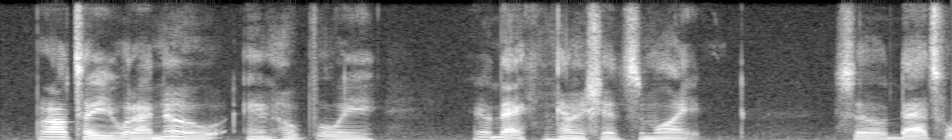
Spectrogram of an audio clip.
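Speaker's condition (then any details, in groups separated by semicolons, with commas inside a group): Cerebral palsy; has had speech therapy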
